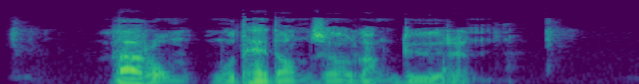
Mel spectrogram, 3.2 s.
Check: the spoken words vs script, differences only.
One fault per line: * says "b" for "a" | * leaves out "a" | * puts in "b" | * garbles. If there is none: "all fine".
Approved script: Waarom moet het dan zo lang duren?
all fine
